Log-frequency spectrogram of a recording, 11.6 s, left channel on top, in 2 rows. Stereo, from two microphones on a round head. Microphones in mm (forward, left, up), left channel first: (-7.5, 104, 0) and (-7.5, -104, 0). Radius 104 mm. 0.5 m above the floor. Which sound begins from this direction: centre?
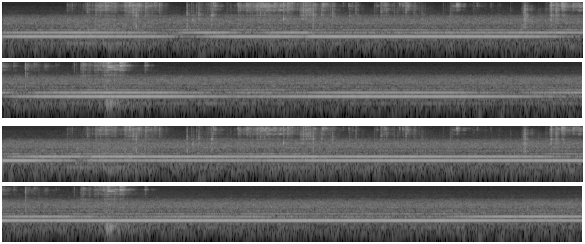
Keys jangling, at 0.6 s.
